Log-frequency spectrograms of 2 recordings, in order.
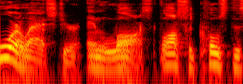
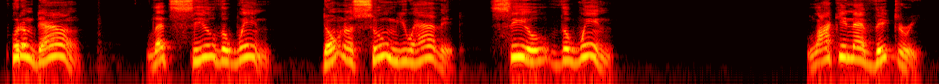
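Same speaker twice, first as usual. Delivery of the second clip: higher, louder, each order hammered; fired-up coach demanding the finish; urgent coaching commands; 6 semitones higher, 4 dB louder than usual. Real, not acted. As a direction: shout instructions from the corner. Frustrated rant at fighter.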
